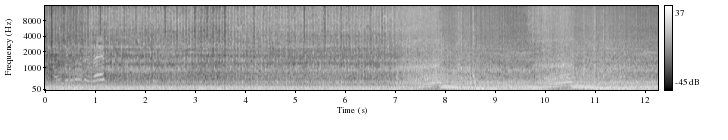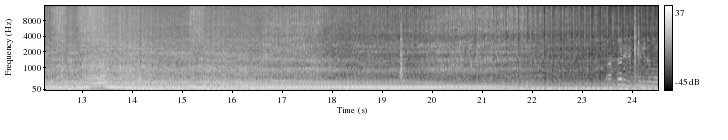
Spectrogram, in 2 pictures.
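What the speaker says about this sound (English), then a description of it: "I'll give a little bit of revs." Close, loud 1974 VW Beetle engine, running slightly rough, idles and then gets three quick rising revs, followed by a longer climb before settling back to a steady idle.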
